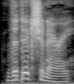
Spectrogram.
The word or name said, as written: the dictionary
